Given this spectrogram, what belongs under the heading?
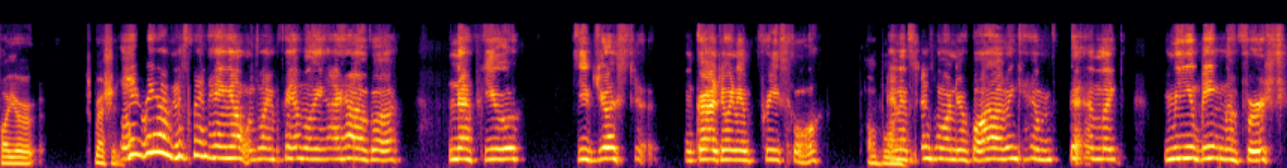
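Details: Adult woman with spastic quadriplegic cerebral palsy since birth, with high muscle tone in all four limbs; speech is harder to understand and voice assistants do not recognize it well; dysarthria (spastic, cerebral palsy).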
